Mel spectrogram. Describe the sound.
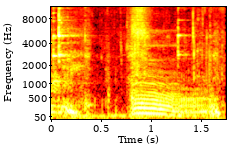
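Spoon clinking in a bowl while someone eats cereal, a few light, faint metallic clinks with a short voiced sound in the middle.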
